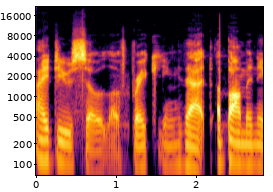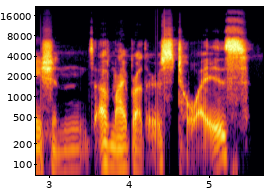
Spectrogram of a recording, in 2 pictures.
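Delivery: low, deep, put-on bad-guy character voice. A player shows how the character's line would sound, in a deeper character voice. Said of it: "you would hear the deeper voice go".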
